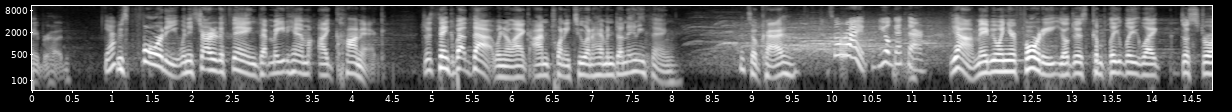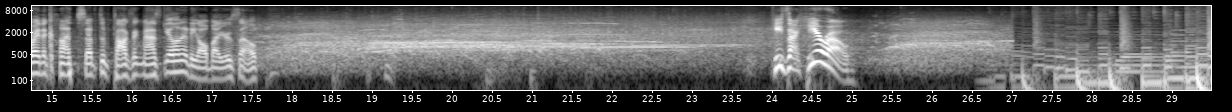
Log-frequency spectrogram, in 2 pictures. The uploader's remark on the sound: recorded LIVE in San Jose!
